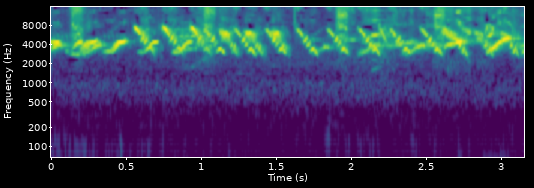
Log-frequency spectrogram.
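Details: Fired-up coleiro with papa-capim in 'baderna' style: a steady stream of high, twisting, slurred twitters, loud and continuous throughout.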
